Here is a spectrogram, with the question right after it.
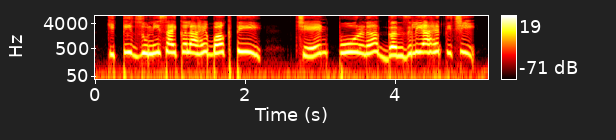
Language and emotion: Marathi, disgusted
